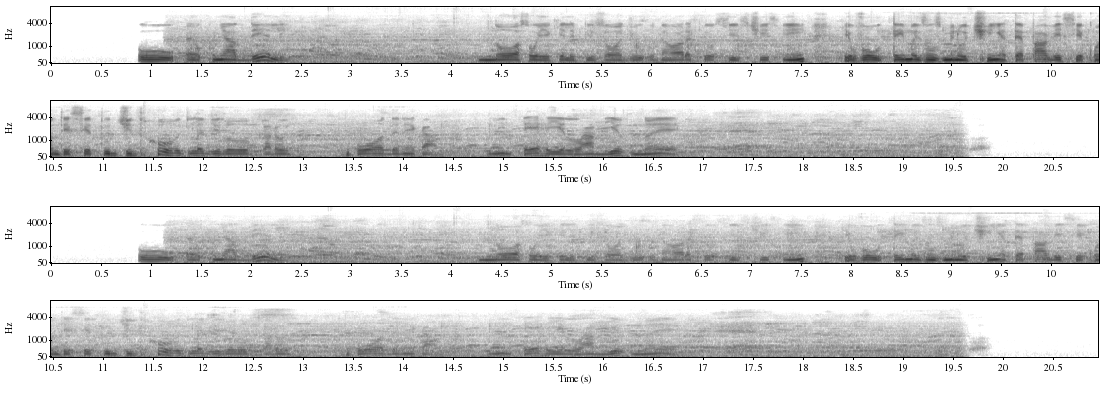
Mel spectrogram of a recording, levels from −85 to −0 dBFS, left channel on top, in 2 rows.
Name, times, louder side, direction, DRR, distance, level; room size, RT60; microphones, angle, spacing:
voice 1, 0.9-2.4 4.3-12.9 13.5-14.4 14.8-16.8, left 5 dB, 60° left, 0.3 m, -29 dB
sound 1, 1.1-19.6, equal, 15° left, 2.0 m, -40 dB
voice 2, 2.6-3.5 12.0-12.9 13.3-14.3 17.0-19.9, equal, 70° right, 5.4 m, -51 dB
10.5 x 6.2 x 2.4 m
head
